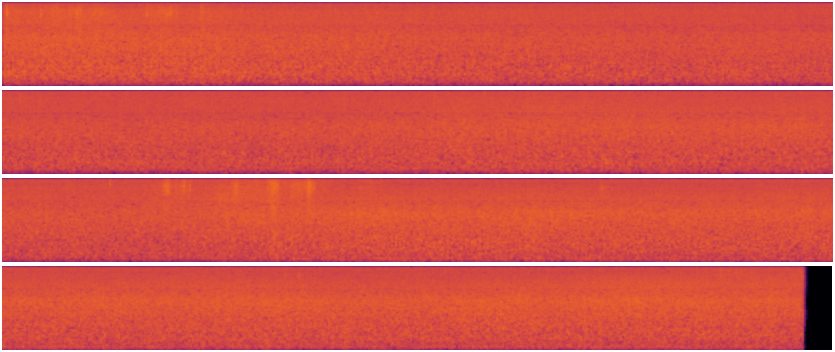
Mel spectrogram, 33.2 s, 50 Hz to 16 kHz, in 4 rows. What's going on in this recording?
"queixumes dos pinos" means that the galician trees are talking thankis to the wind...
it's a poem by Eduardo Pondal and the liryc of the Galician Himn
h4n X/Y
galiza, trees, wind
